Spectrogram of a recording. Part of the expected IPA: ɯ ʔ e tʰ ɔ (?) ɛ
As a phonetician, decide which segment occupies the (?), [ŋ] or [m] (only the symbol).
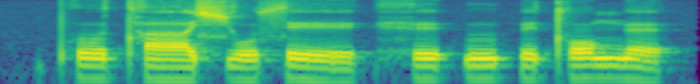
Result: ŋ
